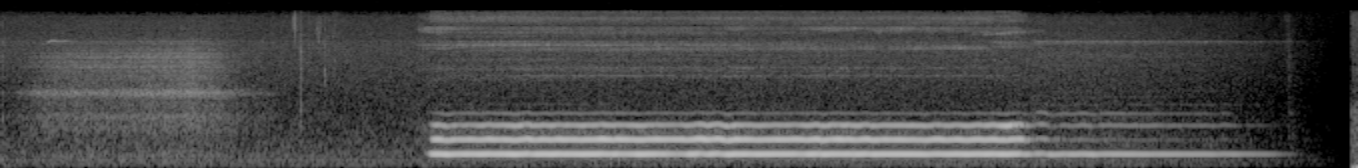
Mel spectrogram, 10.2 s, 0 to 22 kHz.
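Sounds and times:
long steady Om chanted at a higher pitch: 3.2s - 9.6s.

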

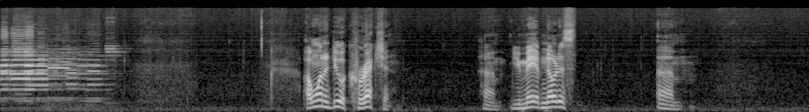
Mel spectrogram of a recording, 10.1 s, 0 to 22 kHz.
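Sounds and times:
car horns honking: 0.0s - 1.7s
low engine rumble: 0.0s - 10.1s
speech: 3.8s - 5.0s, 6.0s - 7.3s, 8.2s - 8.7s.

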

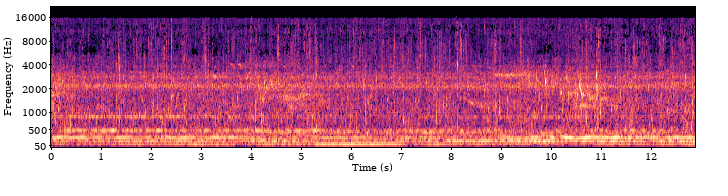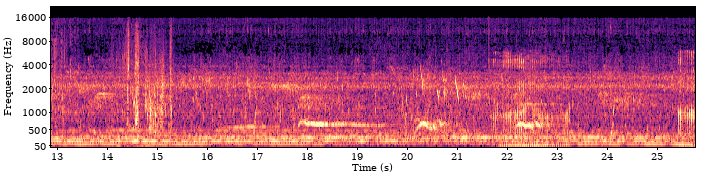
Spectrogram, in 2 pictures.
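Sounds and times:
layered low drones and humming tones of sci-fi alien forest ambience: 0.0s - 25.7s
watery gurgles: 0.0s - 25.7s
warbling whale-like calls: 16.2s - 23.4s.

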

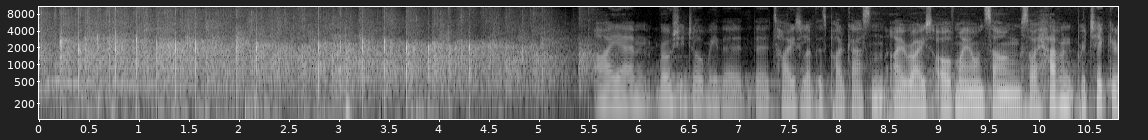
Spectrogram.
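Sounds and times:
audience applauding: 0.0s - 5.6s
speech: 5.6s - 10.7s.

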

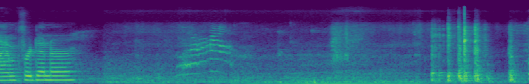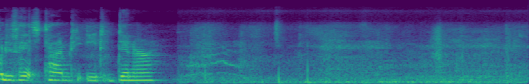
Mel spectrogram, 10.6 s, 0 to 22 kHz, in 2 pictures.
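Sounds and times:
steady low hum: 0.0s - 10.5s
speech: 0.1s - 0.9s, 5.3s - 7.0s
cat meowing: 1.8s - 2.5s, 7.1s - 8.0s.

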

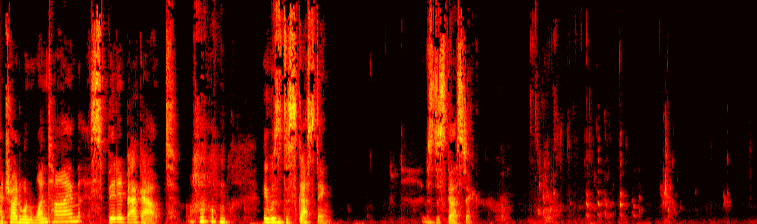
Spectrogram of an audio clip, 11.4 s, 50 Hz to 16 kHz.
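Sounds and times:
speech: 0.0s - 5.0s, 6.3s - 7.2s
water splashing and dribbling from a water bottle: 7.9s - 11.0s.

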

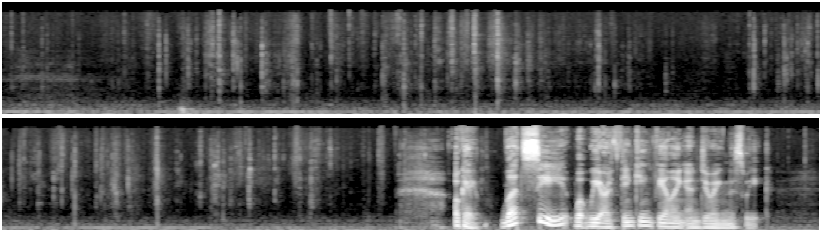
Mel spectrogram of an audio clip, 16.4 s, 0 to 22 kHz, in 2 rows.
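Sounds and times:
tarot cards being shuffled: 1.0s - 12.1s
speech: 12.7s - 15.9s.

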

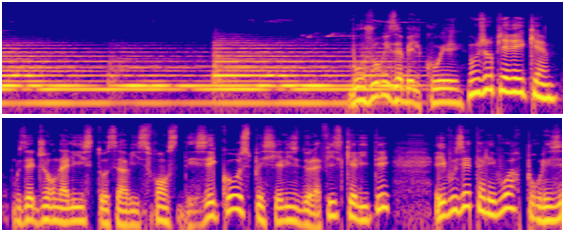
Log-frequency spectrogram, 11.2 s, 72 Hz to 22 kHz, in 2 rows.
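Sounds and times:
church bell tolling a death knell: 0.0s - 4.7s
speech: 3.7s - 11.2s.

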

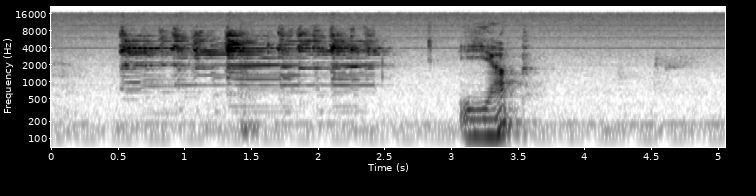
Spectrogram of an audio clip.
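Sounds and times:
mobile phone ringing with a bright electronic melody: 0.5s - 2.6s
speech: 3.1s - 3.6s.

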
